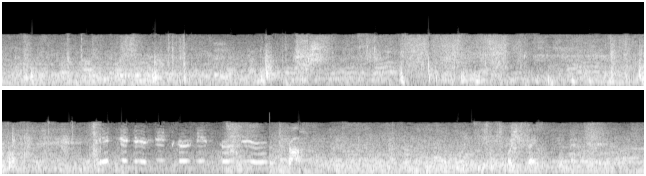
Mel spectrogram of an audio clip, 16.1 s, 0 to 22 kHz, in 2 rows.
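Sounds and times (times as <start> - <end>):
murmur of many voices: 0.0 - 16.0
music: 0.0 - 16.0.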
